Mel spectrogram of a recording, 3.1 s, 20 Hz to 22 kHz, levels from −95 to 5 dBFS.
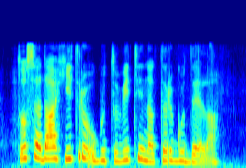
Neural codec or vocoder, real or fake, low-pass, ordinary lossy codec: none; real; 7.2 kHz; none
